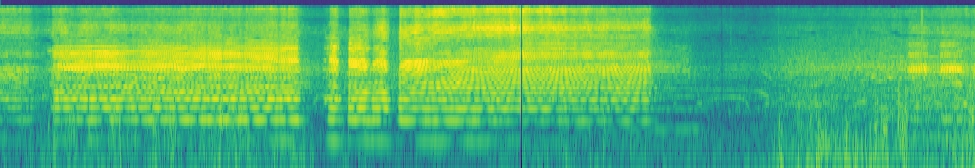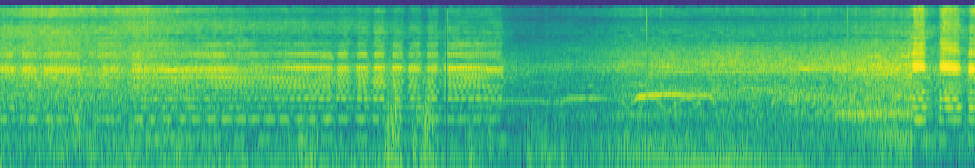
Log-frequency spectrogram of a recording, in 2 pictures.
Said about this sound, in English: This line of trucks is like never ending.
